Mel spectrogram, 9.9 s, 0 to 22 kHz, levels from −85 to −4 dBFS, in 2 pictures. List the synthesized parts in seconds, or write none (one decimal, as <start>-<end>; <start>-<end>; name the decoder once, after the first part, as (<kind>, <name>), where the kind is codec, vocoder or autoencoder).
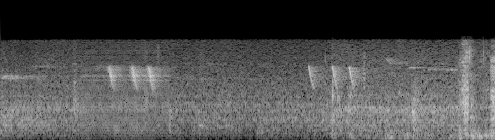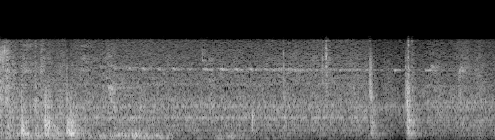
0.8-1.7 (vocoder, Vocos)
